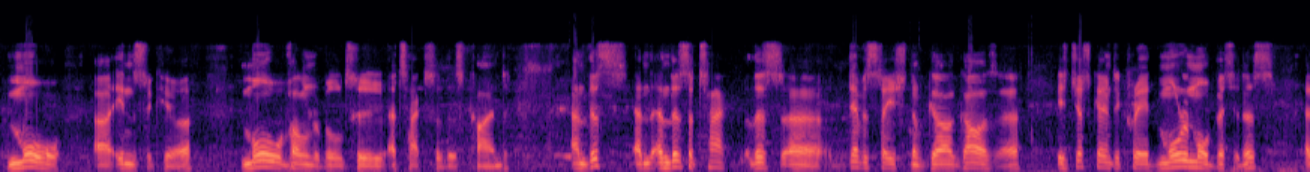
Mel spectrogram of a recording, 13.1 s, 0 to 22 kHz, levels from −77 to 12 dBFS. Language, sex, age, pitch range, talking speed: English, male, 50-69, 90-115 Hz, 145 wpm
